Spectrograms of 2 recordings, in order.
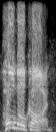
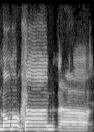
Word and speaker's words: MomoCon: into the topic I want to talk about, HomoCon. Is that right? Did I say it right this time? No. What? Yeah, HomoCon, MomoCon.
